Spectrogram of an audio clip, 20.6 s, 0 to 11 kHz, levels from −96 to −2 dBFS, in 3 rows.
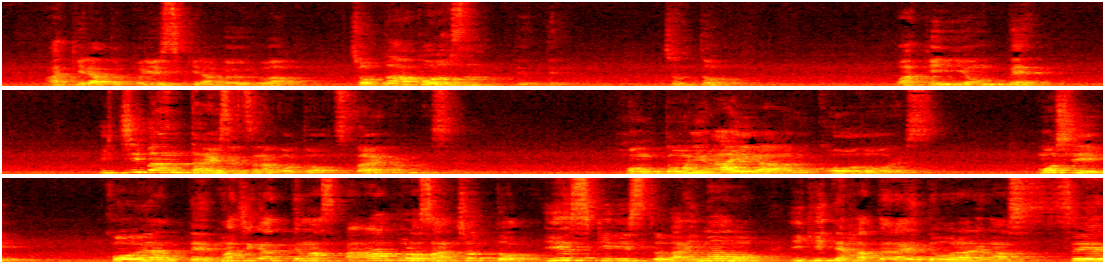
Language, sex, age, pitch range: Japanese, male, 40-59, 155-215 Hz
